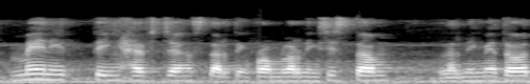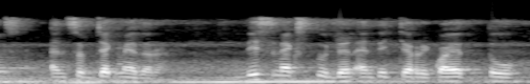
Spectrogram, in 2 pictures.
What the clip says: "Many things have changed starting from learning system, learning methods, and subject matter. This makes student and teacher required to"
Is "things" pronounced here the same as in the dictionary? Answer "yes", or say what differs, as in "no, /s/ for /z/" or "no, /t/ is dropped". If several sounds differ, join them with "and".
no, /t/ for /θ/ and /z/ is dropped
